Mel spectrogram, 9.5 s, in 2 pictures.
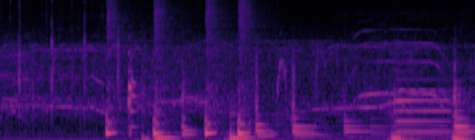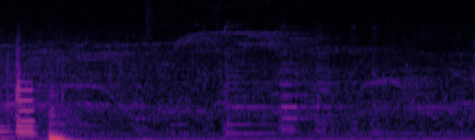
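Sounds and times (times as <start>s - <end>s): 
instrument tuning: 1.1s - 5.7s.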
